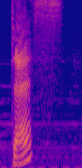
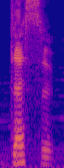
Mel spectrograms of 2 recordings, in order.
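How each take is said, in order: First: The final u vowel is dropped completely. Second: The final u vowel is pronounced in full. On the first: "usually we say des" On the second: "it's written desu"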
